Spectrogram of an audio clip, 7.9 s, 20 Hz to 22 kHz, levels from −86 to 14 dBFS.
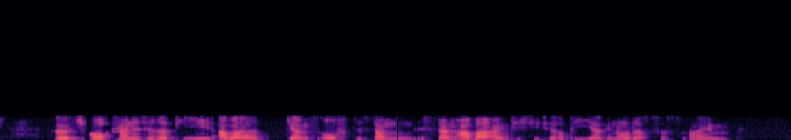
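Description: Speech, carried over a G.711 telephone line whose band runs about 300 Hz to 3.7 kHz, with a packet loss filled with silence from 3.96 to 3.98 s. For 20 ms the sound simply stops, which fits a single lost packet that the receiver replaced with nothing. A concealment scheme would stretch or repeat the neighbouring sound to cover the hole. Here the gap is true silence with abrupt edges, lasting exactly one packet's length.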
